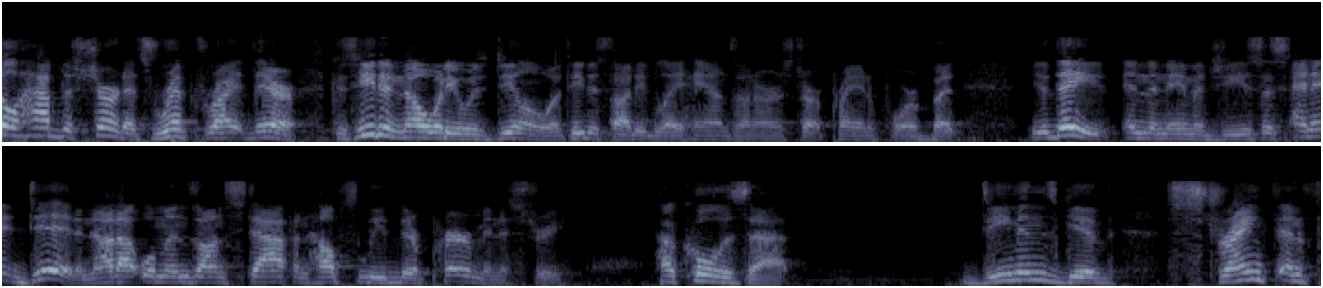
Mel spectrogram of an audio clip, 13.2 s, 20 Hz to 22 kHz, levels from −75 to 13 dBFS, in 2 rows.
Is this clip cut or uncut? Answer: cut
